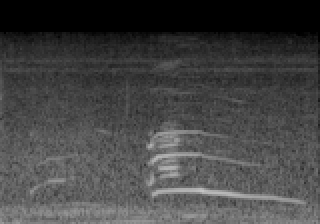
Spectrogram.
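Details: Domestic cats fighting over food, refusing to share; a single drawn-out moaning yowl rises briefly and then slides slowly downward over about a second and a half, faint against a quiet background.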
